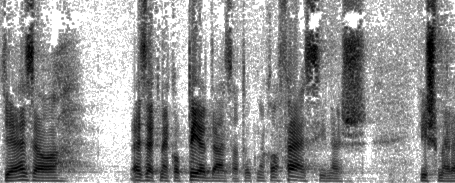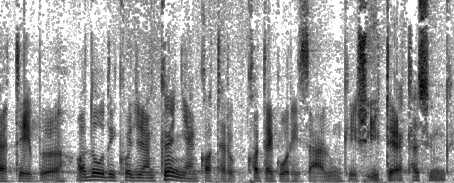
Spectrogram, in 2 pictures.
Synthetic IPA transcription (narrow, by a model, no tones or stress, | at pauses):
ɟɛɛzɒ | ɛzɛknɛkɒpeːld̪aːzɒt̪o̞knɒkɒfɛlsiːnɛʃ | iʃmɛɾɛt̪eːbø̰ːlɒ̰d̪oːd̪ikho̞ɟo̞jɒŋkøɲːɛŋkɒkʰɒt̪ɛɡo̞ɾiza̰ːlːṵŋkḛːʃḭːt̪ḛːlkɛzy̰ŋk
